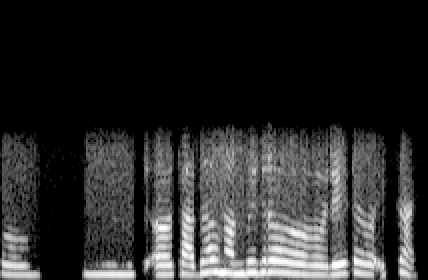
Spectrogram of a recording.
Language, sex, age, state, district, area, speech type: Odia, female, 18-30, Odisha, Sundergarh, urban, conversation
